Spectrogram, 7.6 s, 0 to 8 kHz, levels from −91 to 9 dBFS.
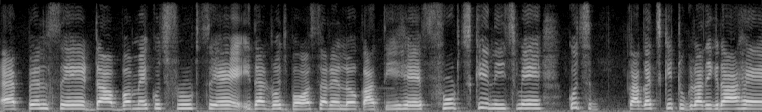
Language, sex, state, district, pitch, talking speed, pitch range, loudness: Hindi, female, Bihar, Saharsa, 265 Hz, 195 wpm, 255-285 Hz, -15 LUFS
